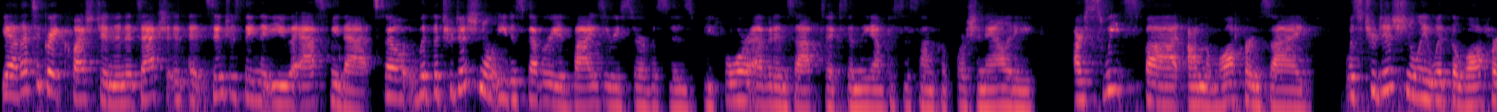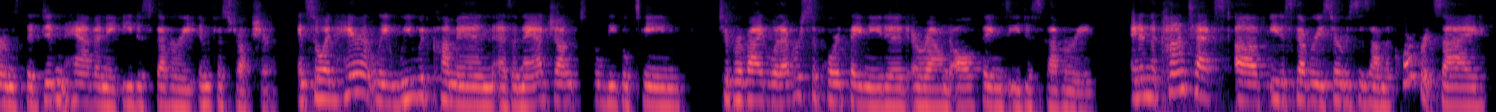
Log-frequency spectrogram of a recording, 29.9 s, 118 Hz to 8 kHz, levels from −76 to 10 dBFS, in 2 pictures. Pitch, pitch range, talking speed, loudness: 165 Hz, 150-190 Hz, 170 wpm, -22 LUFS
